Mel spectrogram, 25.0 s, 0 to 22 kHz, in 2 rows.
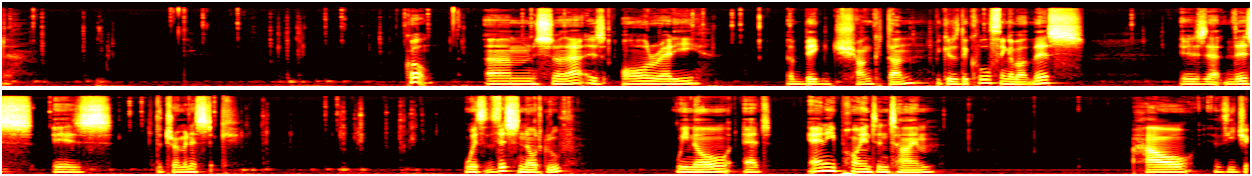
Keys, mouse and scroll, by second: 0.9 space, 2.1-3.5 drag, 2.6-3.7 scroll down 1, 3.7 scroll up 1, 4.1 click, 4.6 g, 6.2 g, 7.0 ctrl+click, 7.4 click, 8.0 click, 8.8-12.8 drag, 9.2 typing, 13.1 click, 13.3 g, 14.0 ctrl+click, 14.7-16.2 ctrl+drag, 16.6 ctrl+alt+a, 16.6-18.7 middle drag, 16.8-18.1 scroll up 2, 17.3-18.7 drag, 18.1 right click.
